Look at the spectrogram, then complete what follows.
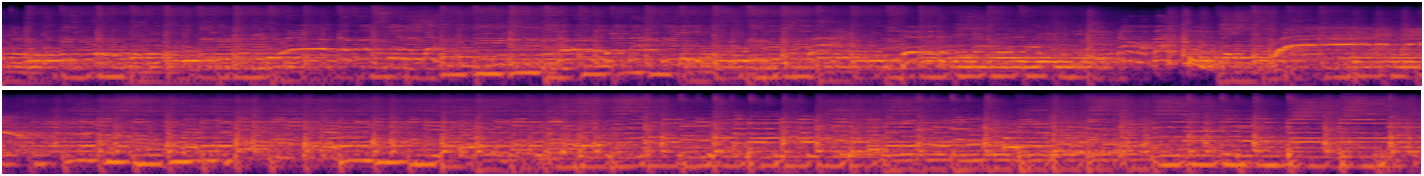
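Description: Rockabilly band playing live: electric lead guitar over upright double bass and drum kit. There is a short break just before the middle, then a long high note that bends up and is held.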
